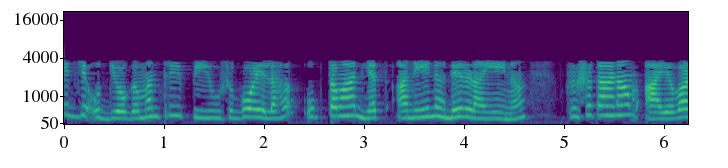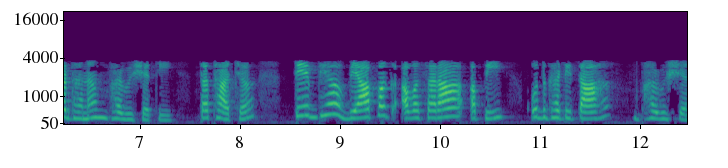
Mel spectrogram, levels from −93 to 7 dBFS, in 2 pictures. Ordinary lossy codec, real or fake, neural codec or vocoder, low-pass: none; real; none; 3.6 kHz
